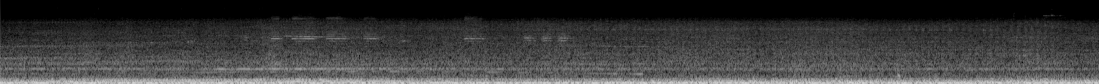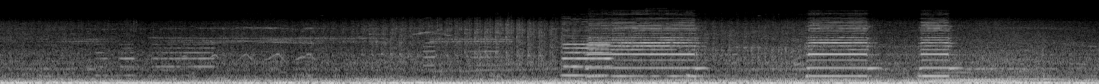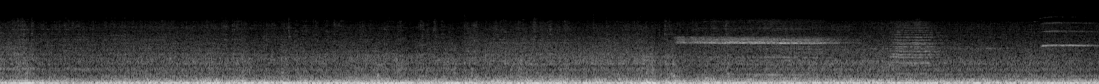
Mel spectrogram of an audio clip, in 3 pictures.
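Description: Steady engine and road rumble inside a moving car in city traffic, with vehicle horns honking: a few short toots about twelve seconds in, then three loud horn blasts about a second apart, and a higher-pitched horn near the end.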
